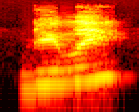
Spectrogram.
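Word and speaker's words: Vly: they were summering in is it pronounced Vle or Vile Lake? Do you know near Warren? Vle. Yep. Vle. Vi.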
